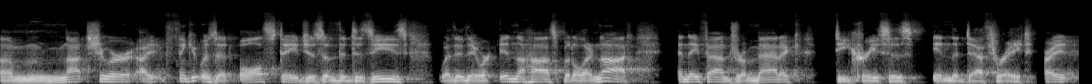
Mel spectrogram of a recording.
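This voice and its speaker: Lively intonation marks a man's fairly low-pitched voice at a fairly slow pace. Audible room echo surrounds it. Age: 60s. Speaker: podcast host. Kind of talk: monologue. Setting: video recording.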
